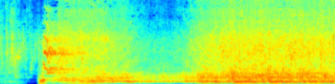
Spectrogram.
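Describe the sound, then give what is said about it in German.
Water rushes abruptly into a paper pulp machine, where dry cellulose is soaked and kneaded to make paper pulp, after a brief quiet moment, then keeps pouring and churning steadily with a dense hiss, growing slightly fuller toward the end, fairly loud. “Da wird jetzt Wasser zugeführt.”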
